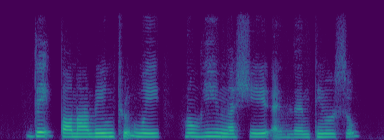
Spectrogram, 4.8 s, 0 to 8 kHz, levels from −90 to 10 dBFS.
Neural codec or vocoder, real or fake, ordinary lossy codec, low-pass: codec, 16 kHz, 0.5 kbps, X-Codec, HuBERT features, trained on general audio; fake; Opus, 64 kbps; 7.2 kHz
